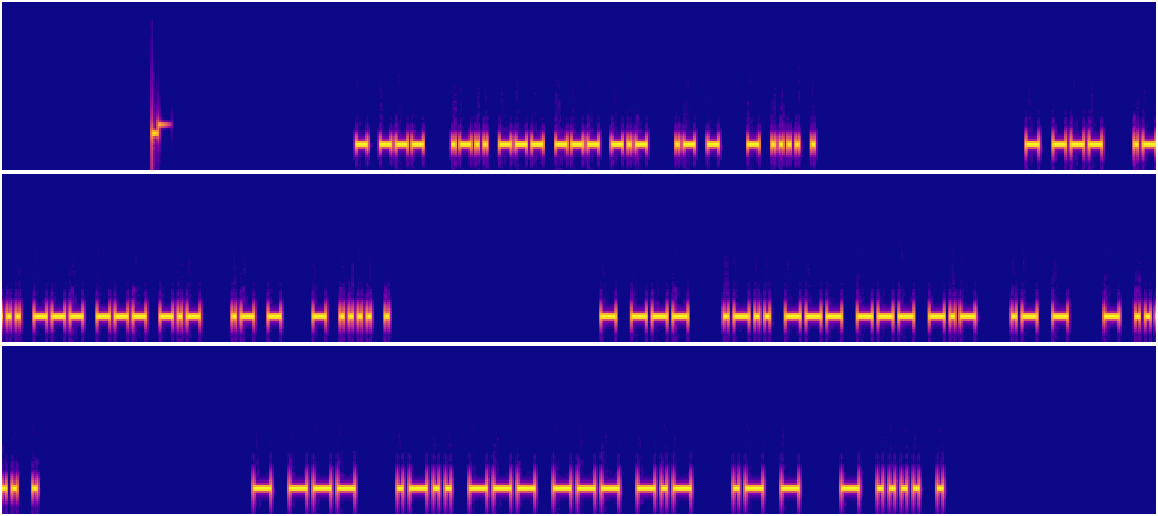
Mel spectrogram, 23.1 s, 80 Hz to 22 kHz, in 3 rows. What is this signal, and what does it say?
Morse code, heard as a keyed tone, about 37 wpm, 700 Hz. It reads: TO LOOK AT THE TO LOOK AT THE TO LOOK AT THE TO LOOK AT THE
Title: Speed-Racing - Sets of 4 Words 30wpm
